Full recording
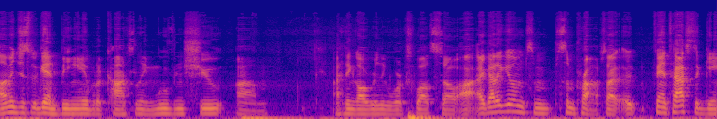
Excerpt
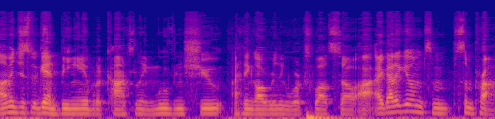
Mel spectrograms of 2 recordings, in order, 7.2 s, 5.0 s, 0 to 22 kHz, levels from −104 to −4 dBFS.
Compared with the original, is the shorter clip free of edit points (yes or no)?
no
